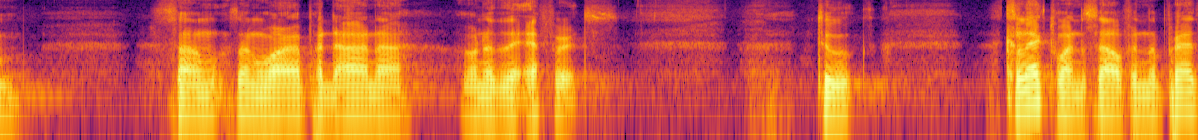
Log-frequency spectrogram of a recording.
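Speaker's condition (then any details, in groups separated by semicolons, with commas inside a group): No condition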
